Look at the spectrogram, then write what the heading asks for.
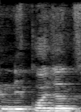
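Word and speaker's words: pnictogens: Group 15 जिसे नाइट्रोजन family भी कहा जाता है, ग्रुप 15 जिसे निकोजेंस भी कहा जाता है। PNICOGENS, पी साइलेंट है, भूलना मत।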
